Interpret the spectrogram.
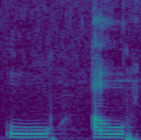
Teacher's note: गले से भी साउंड आ रही है और आपके होठों का भी उपयोग हो रहा है, होंठ भी आपके इसमें गोल गोल घूमते हैं, तो वो हमारे कंठोष्ठ में आ जाते हैं।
